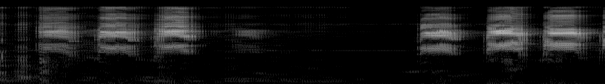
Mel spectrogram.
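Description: Tilang birds giving harsh, rasping calls of about half a second each: a run of three, a pause of about two seconds, then another quick run.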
